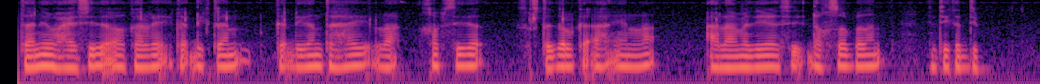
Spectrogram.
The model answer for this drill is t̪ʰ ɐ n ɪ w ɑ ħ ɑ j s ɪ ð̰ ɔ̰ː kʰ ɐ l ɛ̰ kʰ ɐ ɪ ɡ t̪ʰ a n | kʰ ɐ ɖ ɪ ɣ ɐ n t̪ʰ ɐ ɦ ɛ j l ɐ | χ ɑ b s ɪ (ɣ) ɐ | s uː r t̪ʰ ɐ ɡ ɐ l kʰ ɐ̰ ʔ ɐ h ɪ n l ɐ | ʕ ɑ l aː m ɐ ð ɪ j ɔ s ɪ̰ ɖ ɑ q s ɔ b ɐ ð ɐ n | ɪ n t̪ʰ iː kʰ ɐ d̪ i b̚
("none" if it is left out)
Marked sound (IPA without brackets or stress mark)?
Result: ɣ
